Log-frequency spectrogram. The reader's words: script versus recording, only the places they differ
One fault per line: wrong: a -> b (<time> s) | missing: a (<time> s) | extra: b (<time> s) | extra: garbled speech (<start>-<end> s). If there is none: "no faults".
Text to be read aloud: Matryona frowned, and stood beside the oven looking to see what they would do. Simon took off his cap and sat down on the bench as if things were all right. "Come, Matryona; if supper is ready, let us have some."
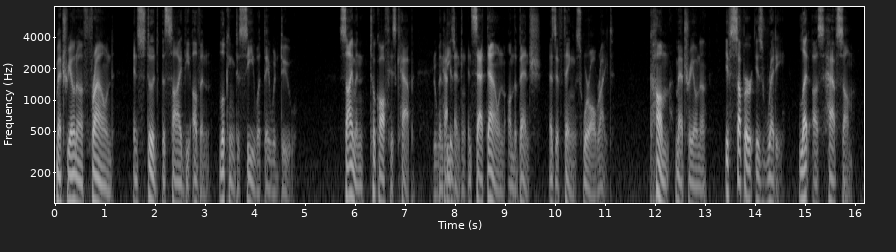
extra: garbled speech (7.6-8.2 s)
